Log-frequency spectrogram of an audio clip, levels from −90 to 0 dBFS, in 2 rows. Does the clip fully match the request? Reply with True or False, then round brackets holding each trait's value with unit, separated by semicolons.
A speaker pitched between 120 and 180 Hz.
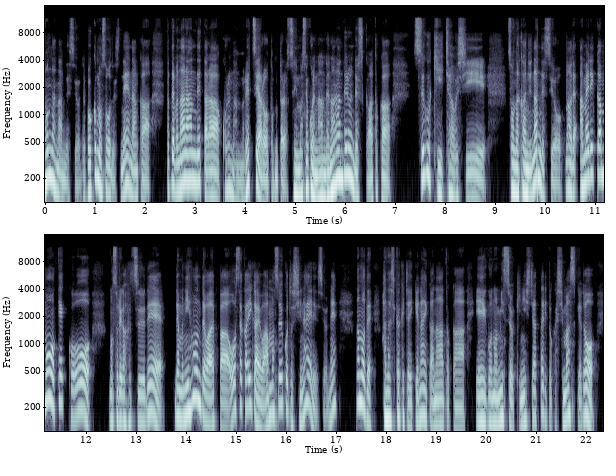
True (135 Hz)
